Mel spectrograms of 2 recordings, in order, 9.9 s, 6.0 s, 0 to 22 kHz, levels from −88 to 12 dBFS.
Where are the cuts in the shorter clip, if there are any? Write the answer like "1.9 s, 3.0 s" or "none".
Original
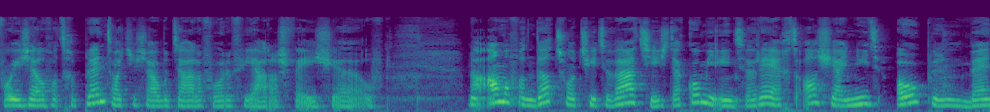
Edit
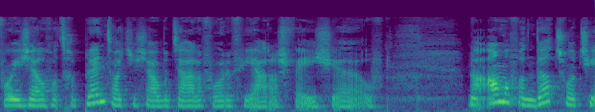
none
